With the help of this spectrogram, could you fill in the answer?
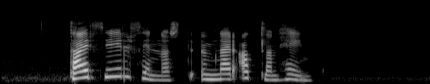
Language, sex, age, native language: Icelandic, female, 20-29, Icelandic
